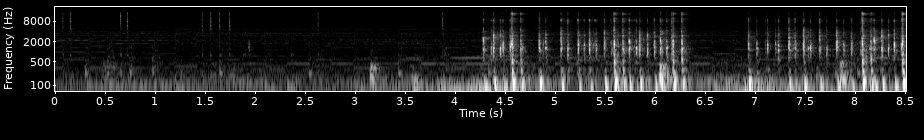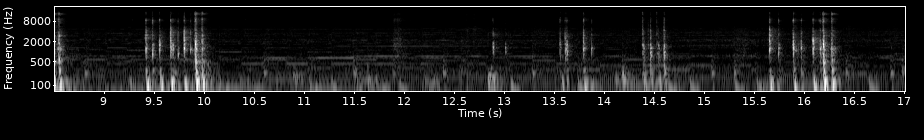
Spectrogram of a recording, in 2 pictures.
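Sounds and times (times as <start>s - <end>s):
fast typing on mechanical keyboard: 4.3s - 8.7s, 9.4s - 10.1s, 13.6s - 14.7s, 15.6s - 16.4s.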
